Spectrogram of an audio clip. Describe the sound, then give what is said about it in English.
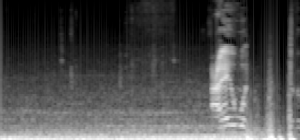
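Engine and road rumble heard from inside a moving car, a steady, loud low drone throughout, with a voice speaking briefly near the end. “I'm kind of pausing here because I'm driving and doing this at the same time.”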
